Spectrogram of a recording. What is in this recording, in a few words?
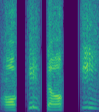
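"okeedokee", male; GBA; MLSS; luigi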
